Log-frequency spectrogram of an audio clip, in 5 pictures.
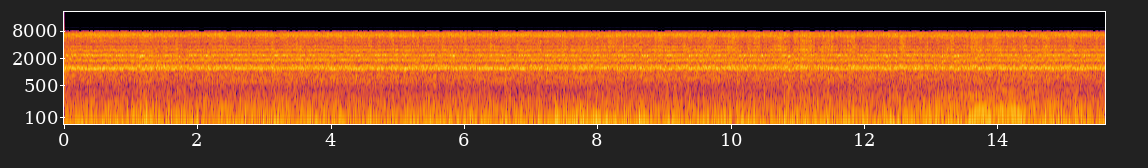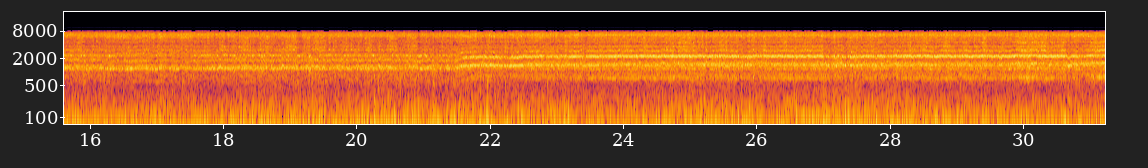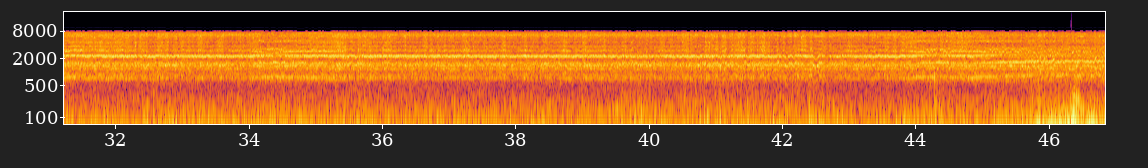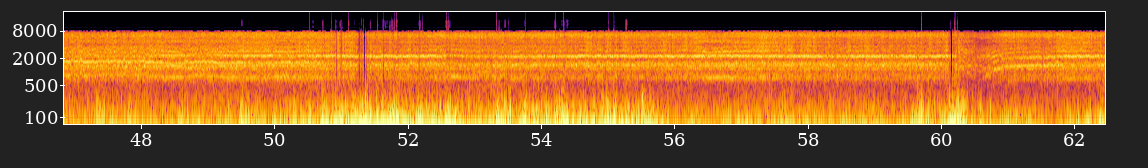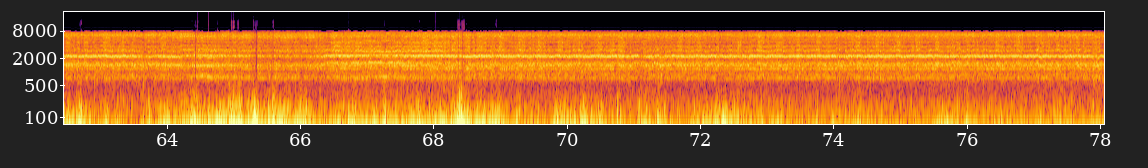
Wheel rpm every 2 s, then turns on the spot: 160, 160, 160, 160, 160, 160, 160, 160, 160, 160, 160, 190, 200, 200, 200, 200, 200, 200, 200, 200, 200, 200, 200, 190, 200, 200, 200, 200, 200, 200, 170, 200, 200, 200, 200, 200, 200, 200, 200.
none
